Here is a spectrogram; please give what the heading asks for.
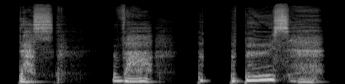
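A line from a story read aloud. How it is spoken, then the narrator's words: Whisper. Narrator (German): flüsterte Reißer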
